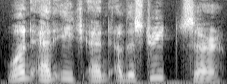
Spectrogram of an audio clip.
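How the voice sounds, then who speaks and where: An impassive butler, acted by a male reader, deferential yet frigid. The words are clipped and formal, set at a raised pitch in a dry, close storybook recording. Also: very animated, measured pace, dry recording.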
